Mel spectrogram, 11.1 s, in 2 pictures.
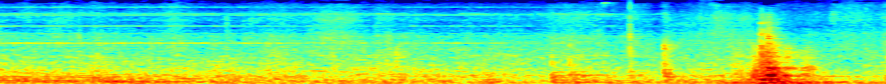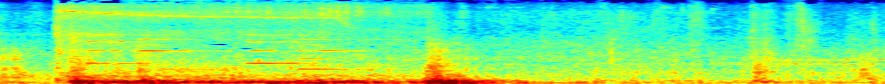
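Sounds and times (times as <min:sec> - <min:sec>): train running rumble: 0:00.0 - 0:11.0.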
